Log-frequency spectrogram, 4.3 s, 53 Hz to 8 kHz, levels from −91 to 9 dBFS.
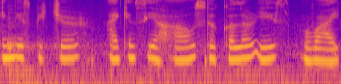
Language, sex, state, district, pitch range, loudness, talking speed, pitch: English, female, Arunachal Pradesh, Papum Pare, 235-255 Hz, -16 LUFS, 170 wpm, 245 Hz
